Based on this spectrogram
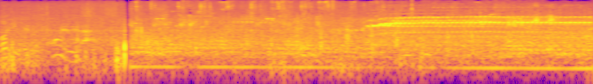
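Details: Little grebe family with newly hatched chicks, a parent tearing off waterweed and feeding it to them; after a quiet stretch with a steady low hum, a high, fast, rippling trill starts and continues steadily to the end.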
